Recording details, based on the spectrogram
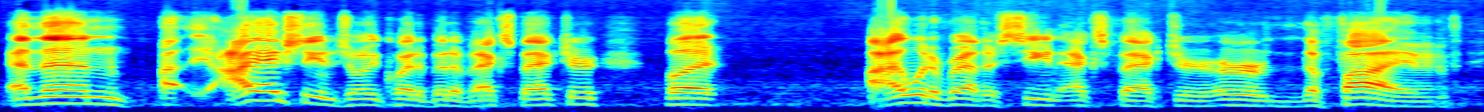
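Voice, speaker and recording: A man's voice: medium pitch, moderate pace, a bit bright, highs cut off. A man chatting casually and giving his opinions as a podcast guest. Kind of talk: casual chat.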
